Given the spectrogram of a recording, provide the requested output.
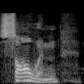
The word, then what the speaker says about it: Samhain: So Halloween originated with an ancient Celtic tradition called, it's spelled Samhain, but apparently it's pronounced Samhain,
